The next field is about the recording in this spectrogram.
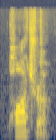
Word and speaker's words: Poitras: Now, what did you guys think of Matthew Poitras, the Poitras? I think that's how you say it.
